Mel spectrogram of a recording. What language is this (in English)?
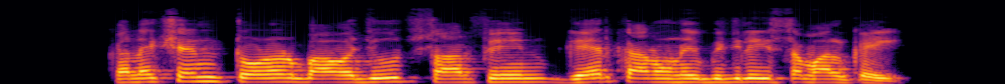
Sindhi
